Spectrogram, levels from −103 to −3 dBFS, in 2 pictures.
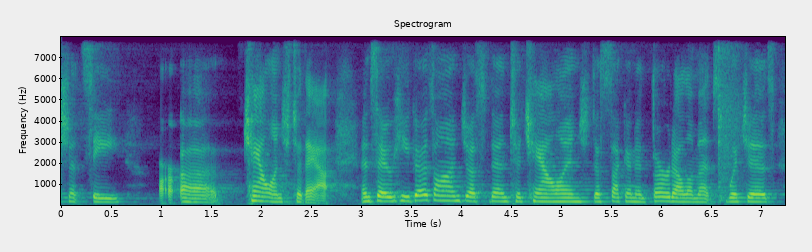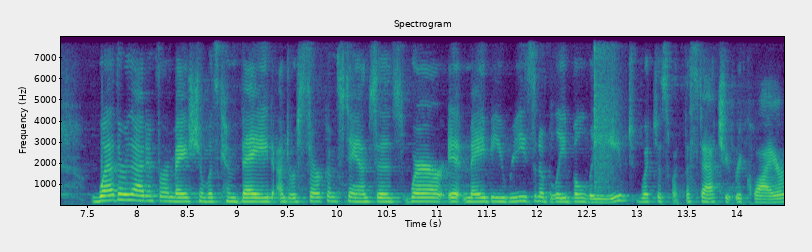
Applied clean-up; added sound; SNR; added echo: none; Snare drum; 19 dB; reverberation time 1.3 s.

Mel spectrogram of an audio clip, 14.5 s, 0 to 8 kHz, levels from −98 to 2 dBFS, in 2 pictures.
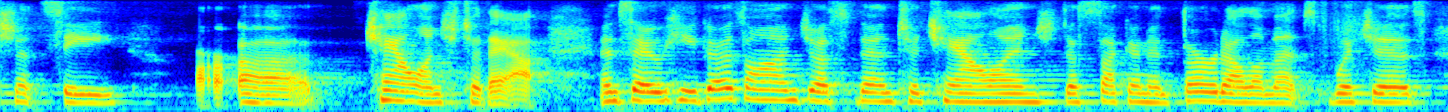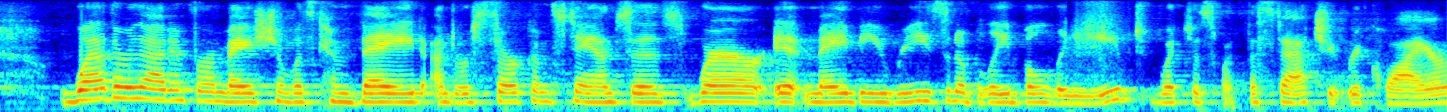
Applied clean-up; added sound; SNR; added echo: neural separator model SepFormer DNS4.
